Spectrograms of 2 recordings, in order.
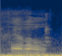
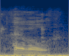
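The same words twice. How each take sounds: Both takes have the same delivery.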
